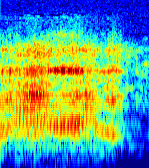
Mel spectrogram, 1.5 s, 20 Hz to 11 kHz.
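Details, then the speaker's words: Live oak bowl turning on a lathe, outer wall thinned to about 3/16 in: loud piercing squeal when the scraper touches, as the thin wall flexes away from the tool and sets up harmonic chatter. "yep that is harmonic harmonics being set up by harmonics being set up by once the wall once this outer wall becomes somewhat thin the bowl actually does this"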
